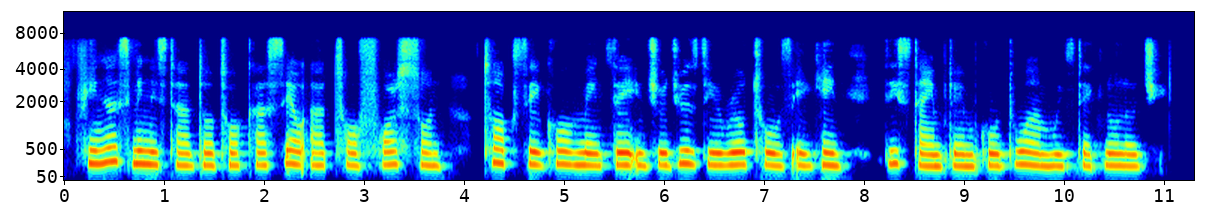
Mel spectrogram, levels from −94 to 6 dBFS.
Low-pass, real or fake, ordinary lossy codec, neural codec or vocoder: 7.2 kHz; fake; none; codec, 16 kHz, 1 kbps, X-Codec, WavLM features, trained on Multilingual LibriSpeech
